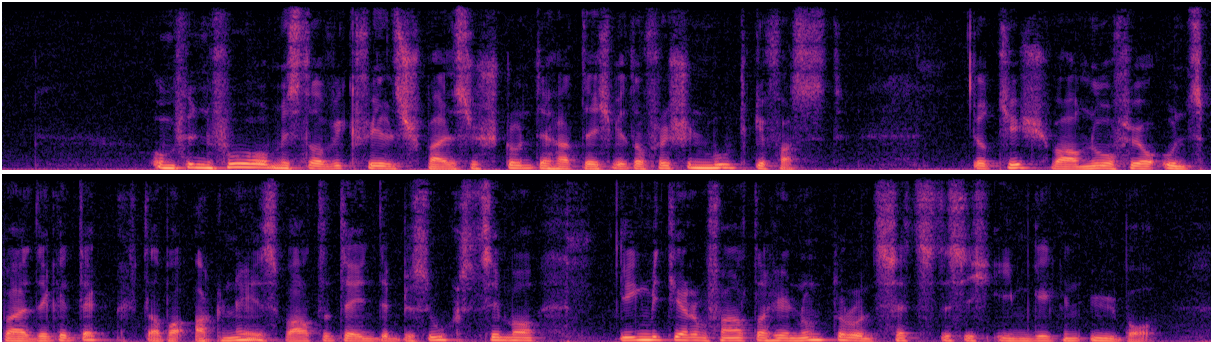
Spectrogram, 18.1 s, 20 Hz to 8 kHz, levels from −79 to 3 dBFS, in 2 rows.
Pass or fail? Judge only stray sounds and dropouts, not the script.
pass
